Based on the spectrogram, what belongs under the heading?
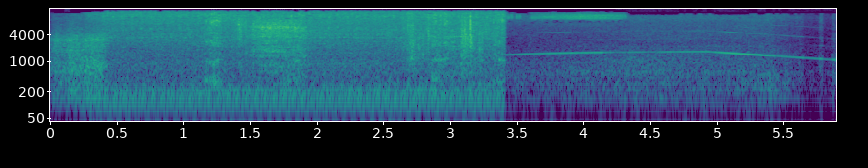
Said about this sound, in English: Orville's truck travels down a long, empty road through barren landscape. Lynn's at the wheel, with Philo and Clyde beside her.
